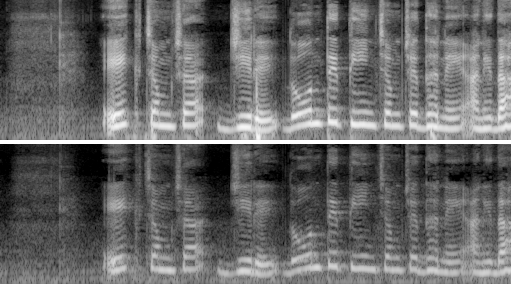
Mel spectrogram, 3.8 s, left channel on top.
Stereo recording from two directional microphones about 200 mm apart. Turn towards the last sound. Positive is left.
turn(degrees=45)  # may be behind; listen again after turning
